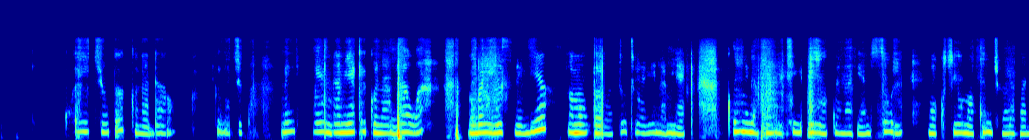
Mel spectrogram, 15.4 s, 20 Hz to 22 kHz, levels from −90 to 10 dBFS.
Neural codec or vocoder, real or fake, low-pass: codec, 32 kHz, 1.9 kbps, SNAC; fake; 7.2 kHz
